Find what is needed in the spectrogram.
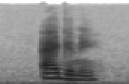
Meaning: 1. Extreme pain or anguish 2. The sufferings of Jesus Christ in the Garden of Gethsemane (often capitalized) 3. Violent contest or striving 4. Paroxysm of joy; keen emotion
- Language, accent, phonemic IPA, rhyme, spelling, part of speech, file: English, US, /ˈæɡ.ə.ni/, -æɡəni, agony, noun, En-us-agony.ogg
